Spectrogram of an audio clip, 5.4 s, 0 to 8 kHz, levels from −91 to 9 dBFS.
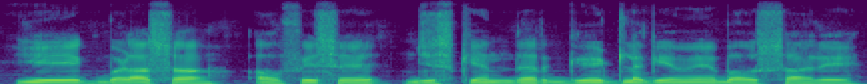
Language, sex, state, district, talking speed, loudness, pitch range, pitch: Hindi, male, Uttar Pradesh, Lucknow, 145 wpm, -17 LUFS, 120-135 Hz, 125 Hz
